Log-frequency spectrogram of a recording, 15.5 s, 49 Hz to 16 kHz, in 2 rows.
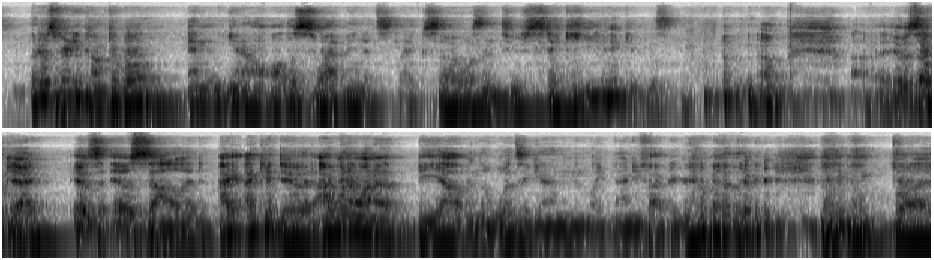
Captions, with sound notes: but it was pretty comfortable, and, you know, all the sweat made it slick, so it wasn't too sticky, like it was... (laughs) I don't know. It was okay. It was solid. I could do it. I wouldn't want to be out in the woods again in like 95-degree weather, (laughs)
